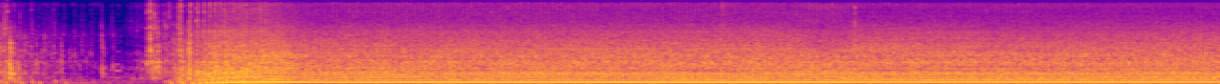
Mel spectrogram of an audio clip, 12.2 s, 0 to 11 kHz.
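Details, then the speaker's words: Craftsman 21-inch push mower, oil checked clean, fresh gas: it catches after a couple of seconds and settles into a steady, even drone with no surging or misfires. Runs really smooth. "runs really smooth and just to clean it up and get it ready"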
